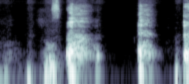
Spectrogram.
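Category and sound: human body sound, a small cough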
